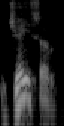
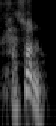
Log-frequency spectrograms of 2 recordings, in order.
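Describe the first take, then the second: First: The name is pronounced the English way. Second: The name is pronounced the Spanish way. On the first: The speaker calls it wrong. "no Jason ... si viniera del inglés" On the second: The speaker calls it right. "la traducción al español es Jasón"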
